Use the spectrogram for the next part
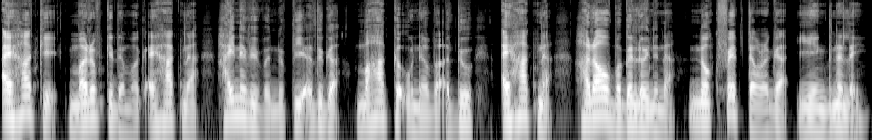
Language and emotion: Manipuri, happy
